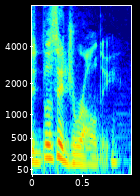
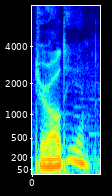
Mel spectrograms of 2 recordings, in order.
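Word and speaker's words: Guaraldi: Let's say Giraldi. – Giraldi.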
